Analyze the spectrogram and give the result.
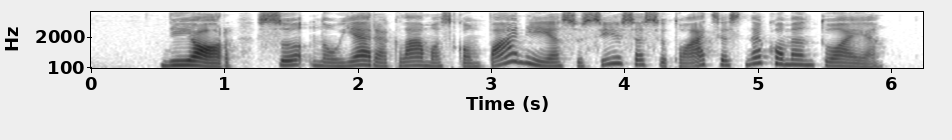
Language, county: Lithuanian, Klaipėda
